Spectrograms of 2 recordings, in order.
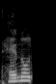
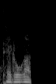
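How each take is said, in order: First: The second syllable begins with an n sound. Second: The second syllable begins with an l sound. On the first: The speaker calls it wrong. "대노 틀립니다" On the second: The speaker calls it right. "대로가 맞고요"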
